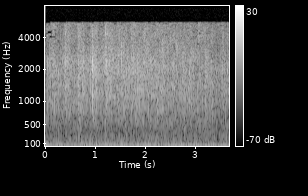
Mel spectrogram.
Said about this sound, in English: So this is all of the clapping we'll be doing for this weekend. You have finished clapping for the whole weekend. No more clapping.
